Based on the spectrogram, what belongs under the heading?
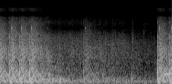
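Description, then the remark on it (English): Video game gunfire as a barrel is blown up and another former soldier is taken out: a quick rattle of loud automatic shots, then a sustained noisy stretch, ending with another sharp, forceful burst. No one speaks. “Blown up a barrel and taken another former soldier out.”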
